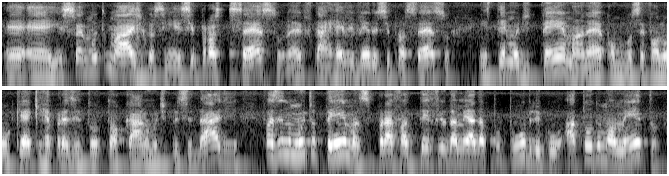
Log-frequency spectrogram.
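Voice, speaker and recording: A Brazilian man from Bahia, a musician guest, telling stories in a reflective, animated way and often ending with "né?" or "sabe?". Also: fairly high pitch, fairly quick, hardly any pauses, a little hiss or hum. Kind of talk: reflective conversational storytelling.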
